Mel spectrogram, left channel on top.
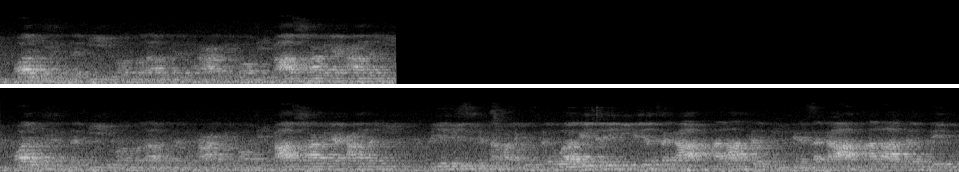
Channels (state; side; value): drops out; left; at 4.0 s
